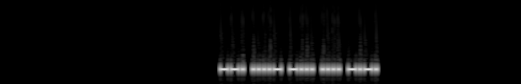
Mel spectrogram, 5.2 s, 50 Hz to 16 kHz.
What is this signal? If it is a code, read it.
Morse code, heard as a keyed tone, about 48 wpm, 700 Hz. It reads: G4BHC
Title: DXCC-100 Call Signs - 5 Characters - 45wpm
